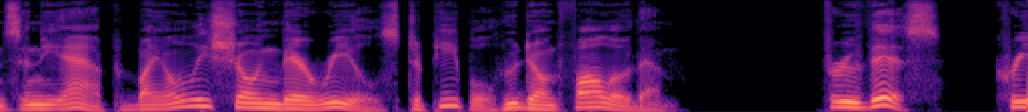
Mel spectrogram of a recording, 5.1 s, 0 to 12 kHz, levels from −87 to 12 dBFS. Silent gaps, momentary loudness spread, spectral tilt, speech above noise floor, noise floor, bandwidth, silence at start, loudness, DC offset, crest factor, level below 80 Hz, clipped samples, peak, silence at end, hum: none; 13 LU; -6.5 dB/octave; over 71 dB; under -90 dBFS; 12 kHz; 0 s; -19 LUFS; under 0.1%; 18 dB; -46 dBFS; under 0.1%; -2 dBFS; 0 s; none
